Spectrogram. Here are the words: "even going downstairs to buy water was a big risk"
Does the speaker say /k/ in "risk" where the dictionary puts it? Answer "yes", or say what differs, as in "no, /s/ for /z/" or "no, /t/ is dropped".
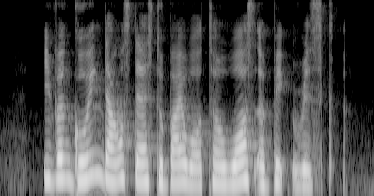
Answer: yes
